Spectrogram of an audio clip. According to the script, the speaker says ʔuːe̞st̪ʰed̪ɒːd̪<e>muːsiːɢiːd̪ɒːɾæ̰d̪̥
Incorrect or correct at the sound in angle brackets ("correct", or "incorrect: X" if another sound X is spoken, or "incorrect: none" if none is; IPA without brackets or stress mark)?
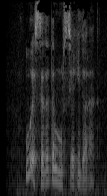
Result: correct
